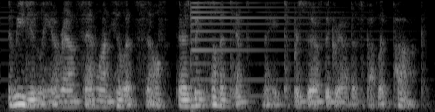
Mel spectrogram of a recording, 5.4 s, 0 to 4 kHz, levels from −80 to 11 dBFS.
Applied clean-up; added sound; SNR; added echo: none; Acoustic guitar; 19 dB; reverberation time 0.3 s.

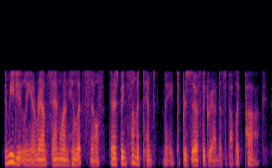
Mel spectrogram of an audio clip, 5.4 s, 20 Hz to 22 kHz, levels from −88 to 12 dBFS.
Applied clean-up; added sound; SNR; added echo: none; none; none; none.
